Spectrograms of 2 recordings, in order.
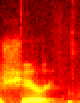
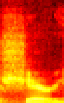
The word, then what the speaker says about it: Sheary: I also can never remember if it's Connor Sheary or Connor Sherry because I know he changed his pronunciation like halfway through his time with Pittsburgh, and I can't remember what the What proper it one was. is. I Well, believe it's Connor Sherry now.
